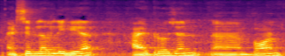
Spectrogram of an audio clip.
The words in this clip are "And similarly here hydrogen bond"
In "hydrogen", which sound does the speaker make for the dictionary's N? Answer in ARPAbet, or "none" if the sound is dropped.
N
